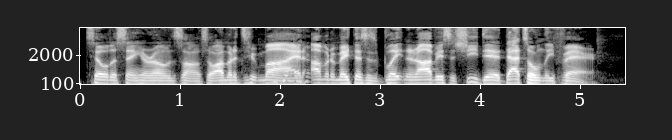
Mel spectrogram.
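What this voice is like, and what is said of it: Imitates a rapper's voice. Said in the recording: “That was my Rakim imitation.”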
